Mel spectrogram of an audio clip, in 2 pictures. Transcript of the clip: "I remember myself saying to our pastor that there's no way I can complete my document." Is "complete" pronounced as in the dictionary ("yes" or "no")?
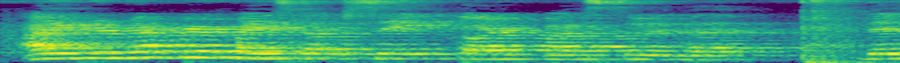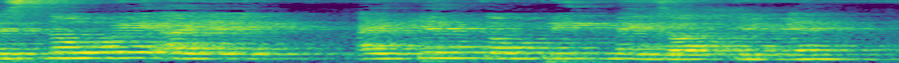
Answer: yes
